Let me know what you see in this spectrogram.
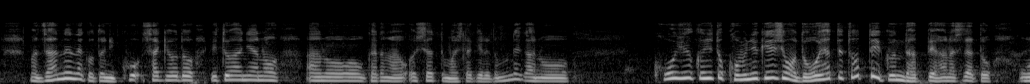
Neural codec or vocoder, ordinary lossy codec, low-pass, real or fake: none; none; 7.2 kHz; real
